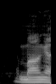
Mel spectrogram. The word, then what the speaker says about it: Hmong: Probably for October, it's probably Mings or Hmong. Hmong, I think, is actually how you say it.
